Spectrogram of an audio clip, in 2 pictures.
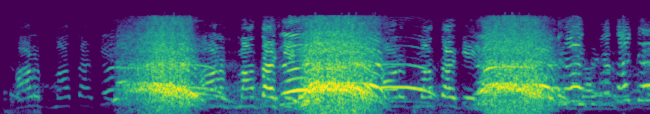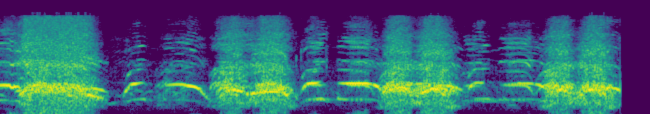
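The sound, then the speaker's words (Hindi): A crowd chants the slogan "Bharat Mata ki Jai" to raise soldiers' spirits, with many loud, repeated voiced bursts in a regular chant rhythm separated by short pauses. “उन्हां ने जवानों का जोश वधाउण लई भारत माता की जय दे नारे भी लाए।”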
